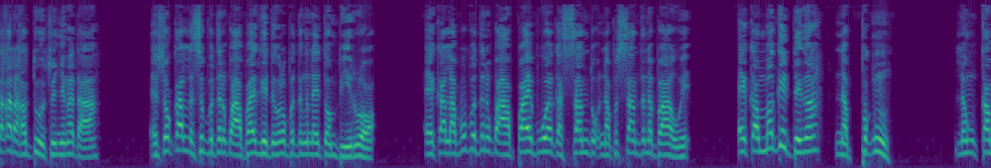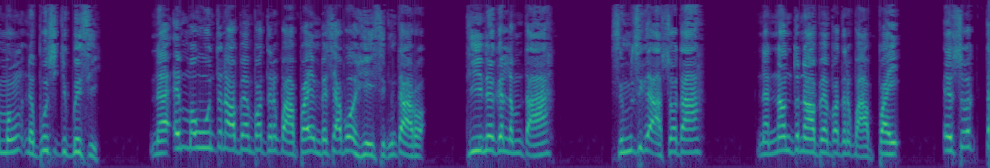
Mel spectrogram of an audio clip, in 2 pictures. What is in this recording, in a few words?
good news, kabiye bible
